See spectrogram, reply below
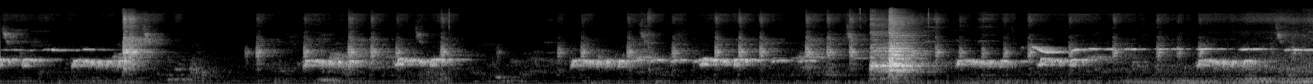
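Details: Perkutut, the zebra dove, in manggung song: repeated short rolling trilled phrases, several in a row, with clicks, knocks and faint voices in the background.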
